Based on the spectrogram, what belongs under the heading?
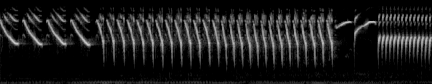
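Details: Atlantic canary long-roll song meant for training young canaries and those that stopped singing: a few down-slurred whistles, then a rapid, even roll of descending notes for over two seconds, ending in a fast high trill.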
